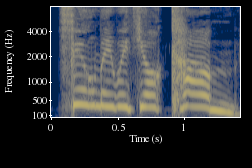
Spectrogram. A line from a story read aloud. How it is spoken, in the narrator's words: shouted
